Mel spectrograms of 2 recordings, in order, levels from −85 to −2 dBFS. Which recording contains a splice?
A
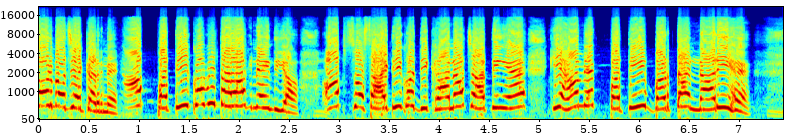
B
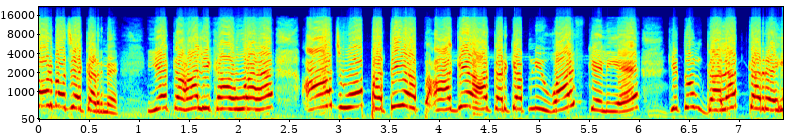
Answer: A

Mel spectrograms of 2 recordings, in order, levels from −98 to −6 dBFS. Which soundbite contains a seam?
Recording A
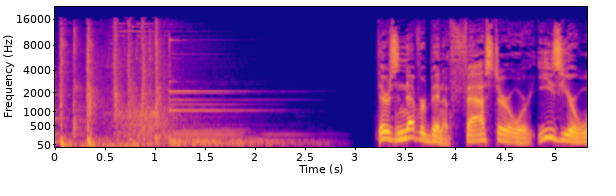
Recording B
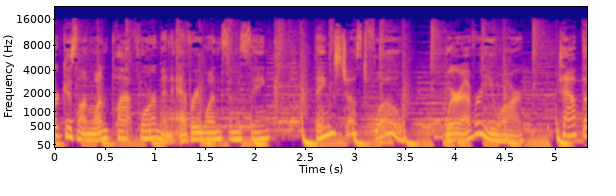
A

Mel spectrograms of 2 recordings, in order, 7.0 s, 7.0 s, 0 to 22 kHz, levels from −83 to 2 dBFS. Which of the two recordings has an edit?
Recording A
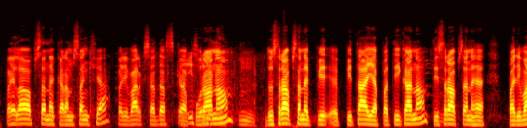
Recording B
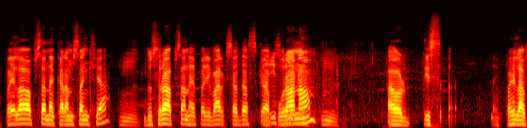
A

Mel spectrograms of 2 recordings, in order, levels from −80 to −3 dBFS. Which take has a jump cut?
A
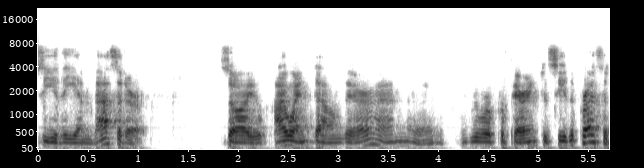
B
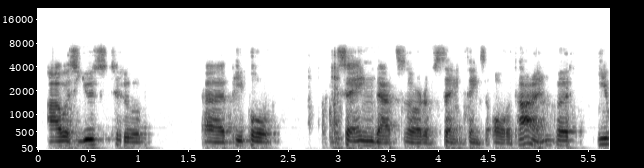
B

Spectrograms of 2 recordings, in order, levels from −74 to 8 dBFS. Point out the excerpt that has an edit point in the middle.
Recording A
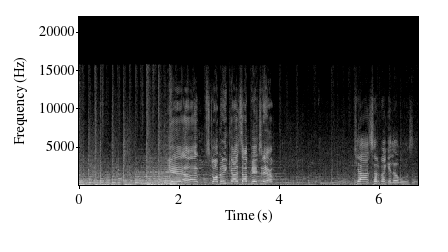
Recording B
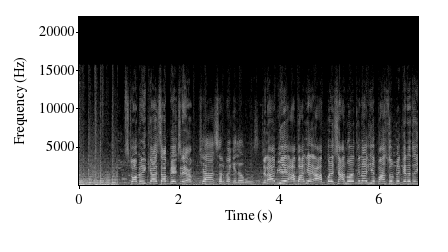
B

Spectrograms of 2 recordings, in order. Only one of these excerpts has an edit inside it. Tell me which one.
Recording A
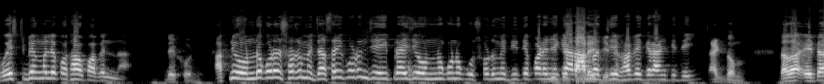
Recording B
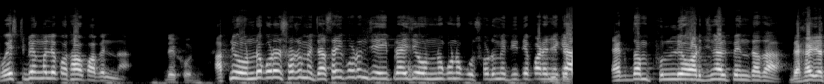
B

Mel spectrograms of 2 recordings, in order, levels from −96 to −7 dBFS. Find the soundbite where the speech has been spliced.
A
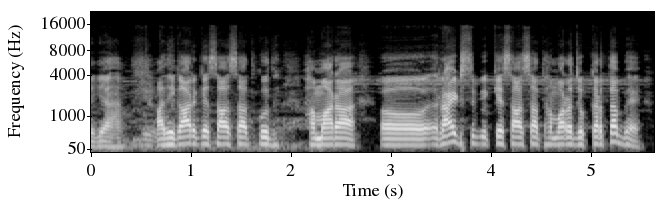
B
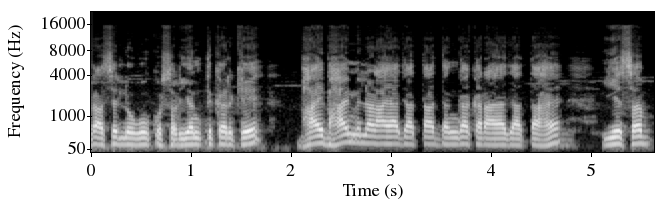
B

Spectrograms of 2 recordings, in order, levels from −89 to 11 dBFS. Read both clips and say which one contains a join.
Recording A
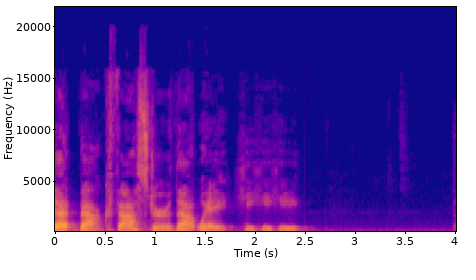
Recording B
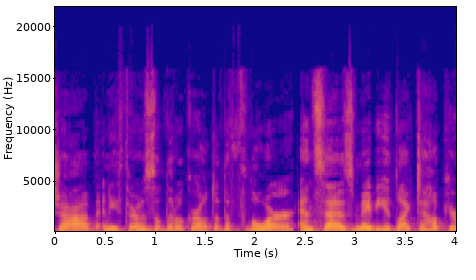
B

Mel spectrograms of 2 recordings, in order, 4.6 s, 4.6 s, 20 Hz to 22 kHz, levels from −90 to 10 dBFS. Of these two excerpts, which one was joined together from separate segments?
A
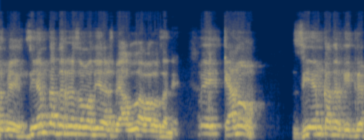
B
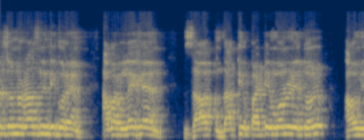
A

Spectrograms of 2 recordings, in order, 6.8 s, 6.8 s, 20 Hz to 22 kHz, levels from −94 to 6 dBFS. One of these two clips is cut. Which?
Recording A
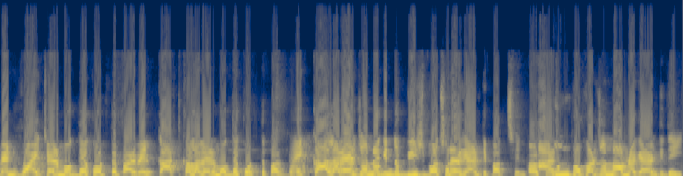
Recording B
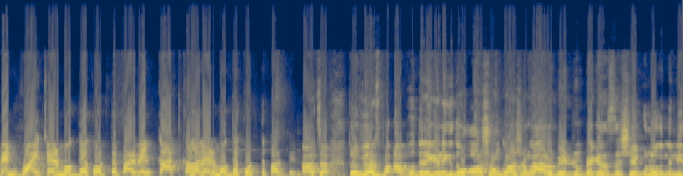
A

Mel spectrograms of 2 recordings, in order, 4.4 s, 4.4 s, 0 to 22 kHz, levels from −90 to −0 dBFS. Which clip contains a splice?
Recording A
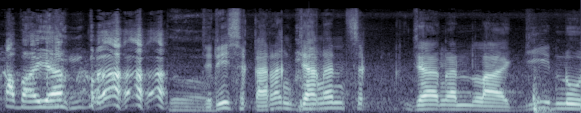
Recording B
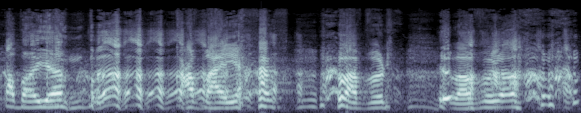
A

